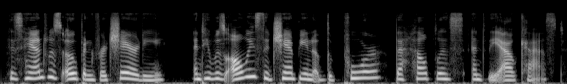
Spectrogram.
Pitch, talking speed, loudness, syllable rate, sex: 250 Hz, 210 wpm, -18 LUFS, 5.2 syllables/s, female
